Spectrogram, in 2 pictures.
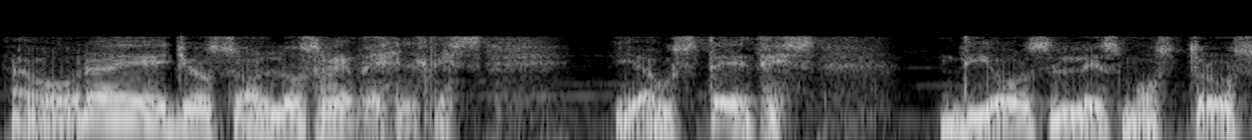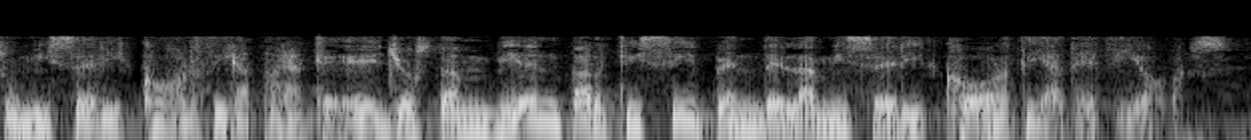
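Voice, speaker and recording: A man giving a dramatized Bible narration as solemn, emphatic oratory with deliberate dramatic pauses. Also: mid-range voice, vocal fry. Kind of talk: dramatized scripture narration, preaching a letter aloud. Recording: dull recording with music behind. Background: background music.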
